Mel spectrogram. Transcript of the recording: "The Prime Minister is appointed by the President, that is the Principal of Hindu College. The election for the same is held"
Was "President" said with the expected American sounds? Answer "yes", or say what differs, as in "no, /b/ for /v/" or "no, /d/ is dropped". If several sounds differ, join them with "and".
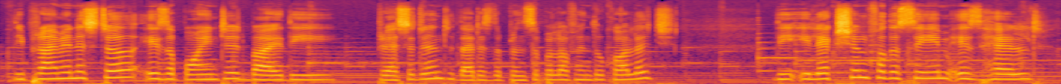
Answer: no, /s/ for /z/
